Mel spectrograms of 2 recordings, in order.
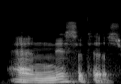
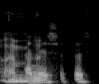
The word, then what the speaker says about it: Anicetus: being in Rome under how you pronounce it, Anicetus, right? Anicetus. And I'm sure if that's the way I pronounce it, it's probably wrong. I remember always hearing Anicetus, okay. But it's, you know. Right. But actually, technically, I would guess if we're following good Latin rules, your pronunciation is better.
